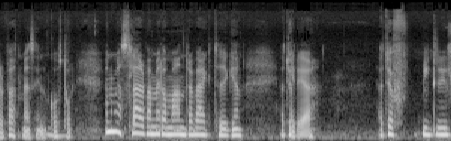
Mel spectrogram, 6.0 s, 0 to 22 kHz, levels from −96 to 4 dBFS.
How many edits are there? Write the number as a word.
three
